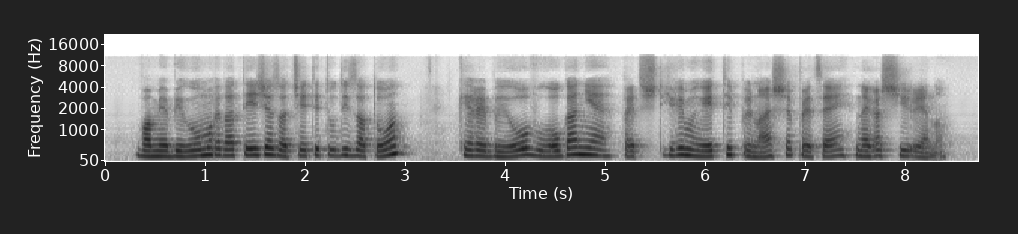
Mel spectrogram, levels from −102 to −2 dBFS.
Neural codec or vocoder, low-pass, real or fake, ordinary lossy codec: codec, 24 kHz, 0.9 kbps, DualCodec; 10.8 kHz; fake; none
